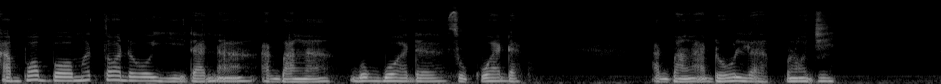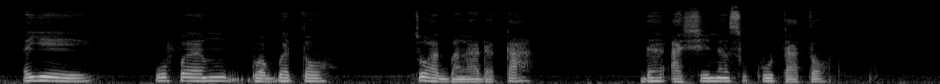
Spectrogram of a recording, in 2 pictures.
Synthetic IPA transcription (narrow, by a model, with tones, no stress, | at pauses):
a˨bɔ˦bɔ˦mə̃˦t̪ɔ˦ɖə˦wo˦ji˨ɖa˨nã˦a˨ɡ͡ba˨lã˨ɡ͡bo˦ɡ͡bo˦a˨ɖə˨su˨ku˦a˨ɖə˨ | a˨ɡ͡bã˨lã̰˨ɖə˨wo˦lə˨k͡plɔ̃˦d͡ʑi˦ | e˦je˦ | wo˦ɸə˦ŋũ˦ɡɔ˨ɡ͡bə˦t̪ɔ˦ | t͡ʃo˦a˨ɡ͡bã˨l̃ã˨ɖə˨ka˦ | d̪ə˦ʔa˨ʃi˦nə̃˦su˨ku˦t̪a˨t̪ɔ˦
